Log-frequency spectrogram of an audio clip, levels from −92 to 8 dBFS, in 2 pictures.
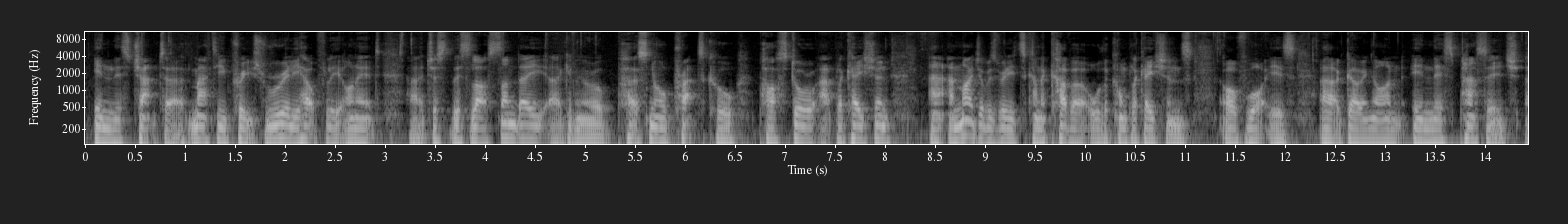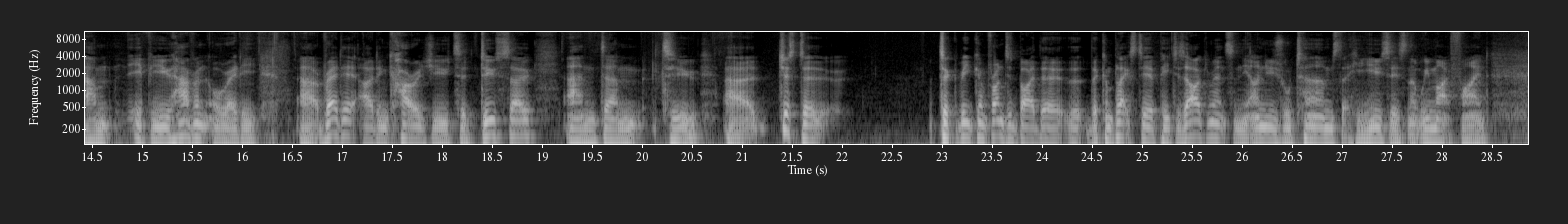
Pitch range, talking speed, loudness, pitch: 100-115 Hz, 180 wpm, -29 LUFS, 110 Hz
